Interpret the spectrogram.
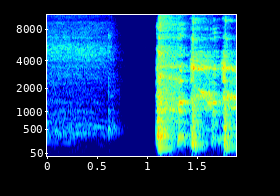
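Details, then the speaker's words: Physiotherapist demonstrating a voluntary cough: quick deep inspiration, then abdominal and diaphragm compression producing a strong cough burst with two shorter follow-on bursts. "eu puxo o ar forte profundo faço uma inspiração profunda e na sequência eu comprimo meu abdômen comprimido diafragma para ter essa expulsão do ar"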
